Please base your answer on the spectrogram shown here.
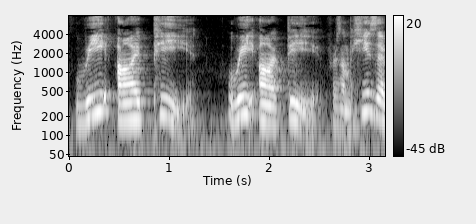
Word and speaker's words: VIP: So it isn't VIP, it's VIP, VIP. For example, he's a VIP person, VIP. We pronounce it like 3 separate letters, VIP, VIP.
